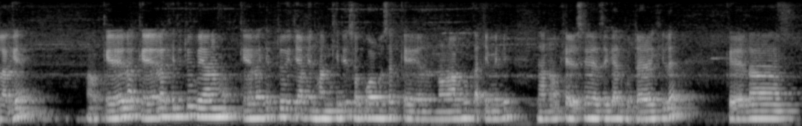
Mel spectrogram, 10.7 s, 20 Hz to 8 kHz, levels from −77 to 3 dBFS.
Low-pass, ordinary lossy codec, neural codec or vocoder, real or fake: none; none; none; real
